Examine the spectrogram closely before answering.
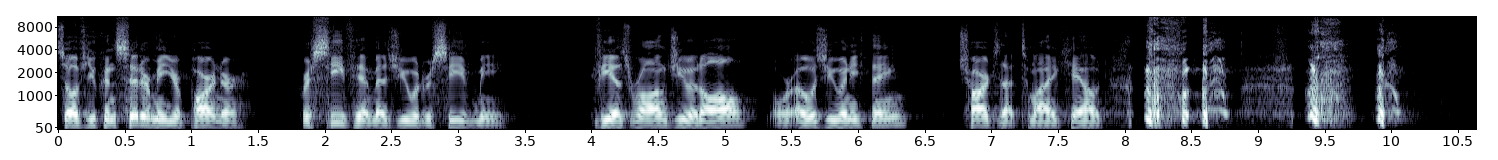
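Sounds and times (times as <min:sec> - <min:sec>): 
speech: 0:00.0 - 0:08.7
person coughing with chesty raspy bursts: 0:08.1 - 0:10.3.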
